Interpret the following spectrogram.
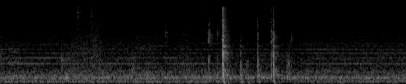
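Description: Steady hum of a ventilation fan, with a few light clicks over it, the sharpest just past two seconds in.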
